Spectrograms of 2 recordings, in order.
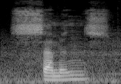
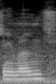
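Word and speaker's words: Siemens: panel I don't need more this is a semmons uh solar panel I know it's pronounced semens it's just because it's a meme I found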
